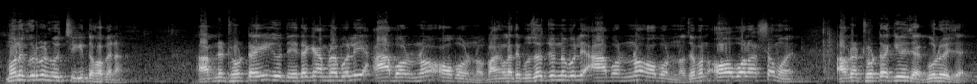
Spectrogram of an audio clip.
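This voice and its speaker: Slightly high-voiced man teaching letters. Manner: asks the class questions and answers them himself, drawing out letter sounds. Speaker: Quran teacher. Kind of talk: teaching Arabic letter pronunciation.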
